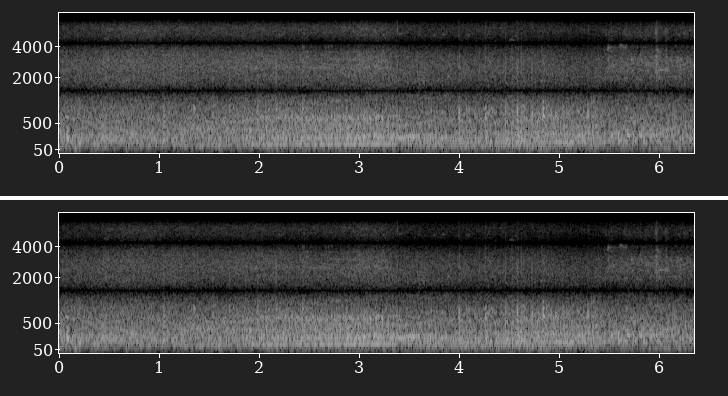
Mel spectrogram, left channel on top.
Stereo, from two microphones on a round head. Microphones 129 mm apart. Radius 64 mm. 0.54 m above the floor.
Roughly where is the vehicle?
Left.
